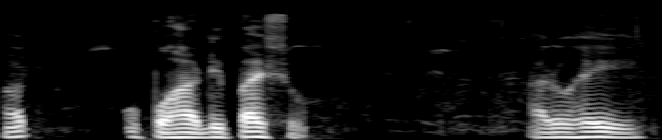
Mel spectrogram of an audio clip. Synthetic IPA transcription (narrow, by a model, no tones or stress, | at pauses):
ɔt̚ | upɔɦaɹdipajsʊ̰̃ | a̰ɹuɦej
